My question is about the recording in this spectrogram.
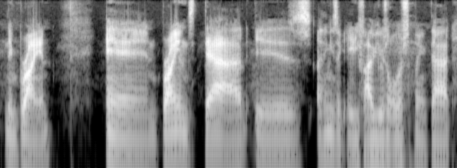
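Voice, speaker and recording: A man co-hosting a casual podcast, talking in a slow, laid-back way. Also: low voice, smooth, no room sound. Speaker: podcast co-host. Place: home setup in Amsterdam.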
